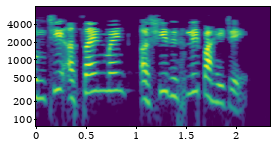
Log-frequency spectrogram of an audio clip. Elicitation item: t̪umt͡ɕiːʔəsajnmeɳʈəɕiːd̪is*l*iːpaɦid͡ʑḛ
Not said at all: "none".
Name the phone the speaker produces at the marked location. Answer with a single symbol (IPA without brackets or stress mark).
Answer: l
